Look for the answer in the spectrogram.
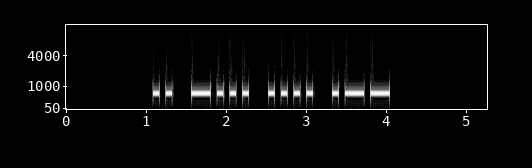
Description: Morse code, heard as a keyed tone, about 15 wpm, 700 Hz. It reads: IBHW
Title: Four Challenging Letter-Number Combinations 15wpm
